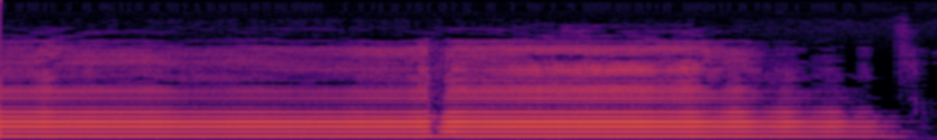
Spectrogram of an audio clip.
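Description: A saxophone sounds its lowest note, low B flat, as one loud, steady, buzzy tone held for about four seconds with a brief wobble midway, then fading out, played alone.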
